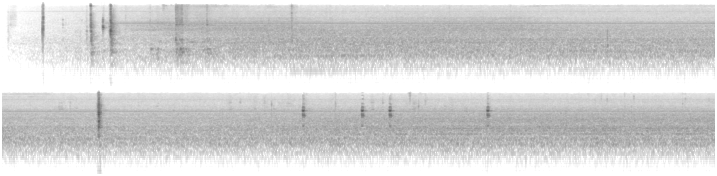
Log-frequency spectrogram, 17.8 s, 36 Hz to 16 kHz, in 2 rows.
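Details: EVGA P55-SLI motherboard desktop at boot: steady fan hiss with sharp irregular ticks; ticking present a while, owner unsure if it signals coming failure.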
